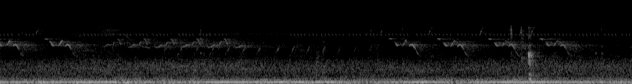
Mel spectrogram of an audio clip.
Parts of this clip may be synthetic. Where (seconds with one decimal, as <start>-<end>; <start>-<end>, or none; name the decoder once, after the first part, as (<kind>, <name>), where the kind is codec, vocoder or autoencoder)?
2.7-4.2 (vocoder, BigVGAN v2)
